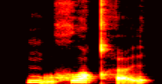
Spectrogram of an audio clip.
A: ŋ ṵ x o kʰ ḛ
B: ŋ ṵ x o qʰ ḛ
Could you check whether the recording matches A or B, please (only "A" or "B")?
B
